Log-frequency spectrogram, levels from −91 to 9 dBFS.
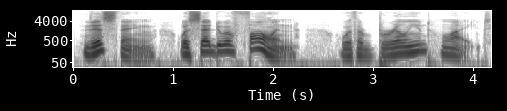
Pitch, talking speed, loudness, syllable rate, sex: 130 Hz, 160 wpm, -21 LUFS, 3.9 syllables/s, male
